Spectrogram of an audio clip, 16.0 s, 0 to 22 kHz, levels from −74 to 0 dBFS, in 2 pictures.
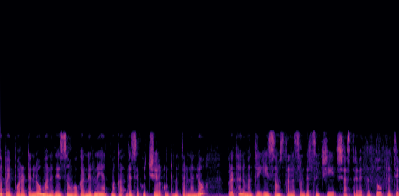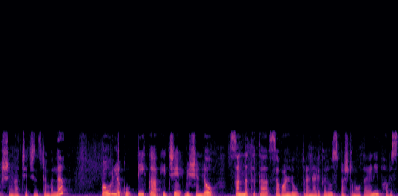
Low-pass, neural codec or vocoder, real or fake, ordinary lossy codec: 7.2 kHz; vocoder, 22.05 kHz, 80 mel bands, WaveNeXt; fake; none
